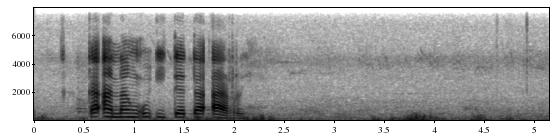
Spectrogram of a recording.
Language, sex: Southern Sotho, female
